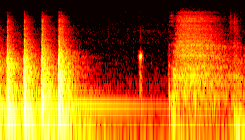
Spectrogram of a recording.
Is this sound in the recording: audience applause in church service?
no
